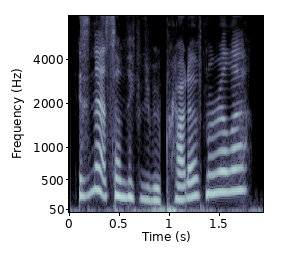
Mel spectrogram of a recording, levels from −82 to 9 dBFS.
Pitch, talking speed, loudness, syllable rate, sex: 260 Hz, 245 wpm, -15 LUFS, 7.4 syllables/s, female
